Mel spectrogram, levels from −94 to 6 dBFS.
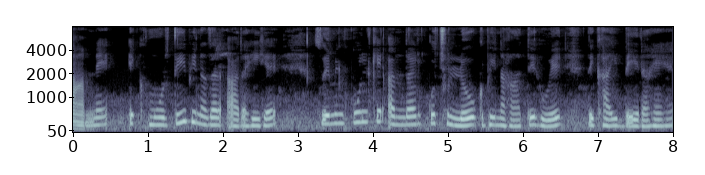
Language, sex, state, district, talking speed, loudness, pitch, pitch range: Hindi, female, Maharashtra, Nagpur, 155 wpm, -23 LUFS, 210 Hz, 190-230 Hz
